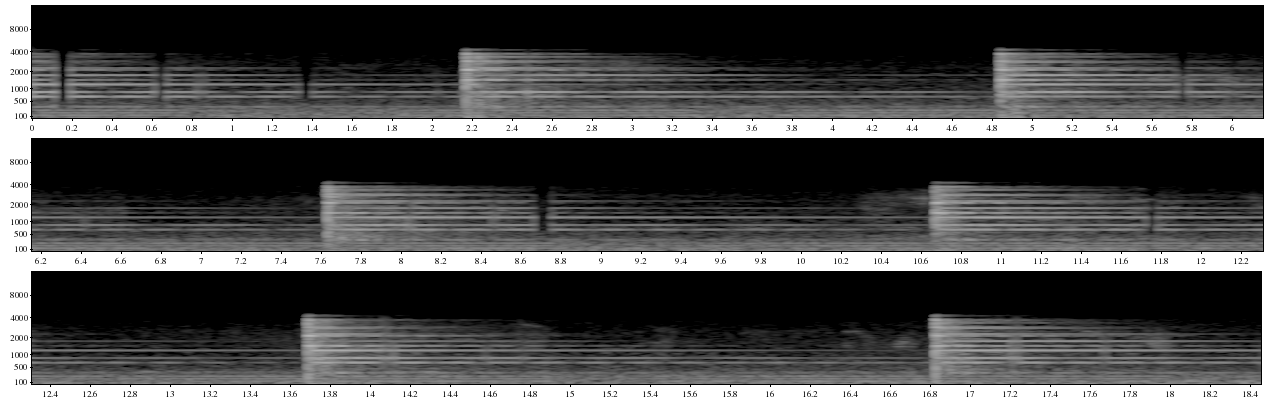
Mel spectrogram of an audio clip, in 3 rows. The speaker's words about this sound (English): Good evening, wrestling fans. Once again, we unfortunately have to open with a 10 bell tribute.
